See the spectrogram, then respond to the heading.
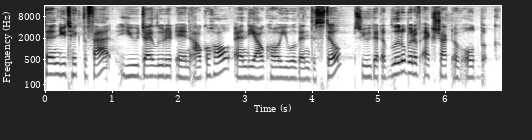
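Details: Adult man with the neurological disease dystonia, which in his case causes uncontrollable neck movements and can affect other body parts; he reports having no real tone of voice; real speech: voice dystonia.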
